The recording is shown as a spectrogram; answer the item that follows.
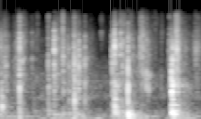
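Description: A deck of tarot cards being shuffled and handled by hand, giving about half a dozen short, sharp card snaps and taps at irregular intervals.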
